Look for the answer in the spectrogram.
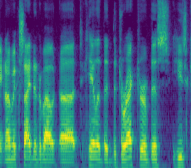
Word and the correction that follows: Taika Waititi: Taika Waititi, yeah.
